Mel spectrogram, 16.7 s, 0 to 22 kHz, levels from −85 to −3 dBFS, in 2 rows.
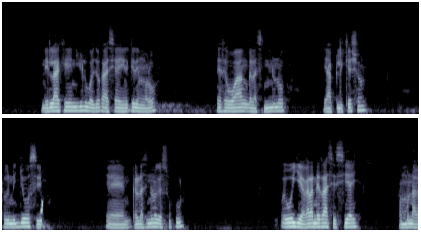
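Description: At 9.08 s the speech breaks up in a short glitch lasting until about 9.18 s, roughly a tenth of a second, and then the audio picks up again. This is damaged data in a compressed stream: a stretch of the encoded bytes was corrupted, so the decoder misread those frames, lost its place, and had to hunt for the next valid frame header before normal playback could resume.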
